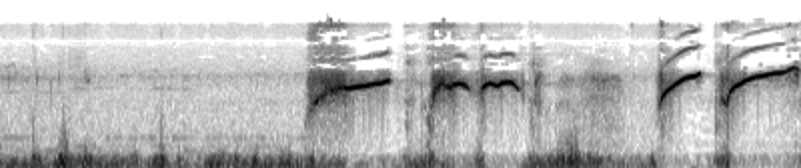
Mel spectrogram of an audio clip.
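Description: A handler's herding whistle to working sheepdogs: a series of loud rising whistle notes starting about two seconds in, one long note, two short ones, then two more quick upward sweeps near the end. A low, uneven rumble runs under it in the first two seconds.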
